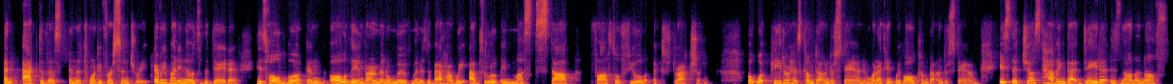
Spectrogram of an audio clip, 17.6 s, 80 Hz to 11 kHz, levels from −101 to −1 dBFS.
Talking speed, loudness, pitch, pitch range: 185 wpm, -26 LUFS, 195 Hz, 175-210 Hz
